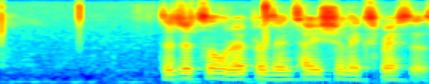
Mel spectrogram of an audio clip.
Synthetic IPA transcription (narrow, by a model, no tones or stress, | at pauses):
d̥ɪd͡ʒɪtʰəlɹɛpʰɹɛzɛ̃ntʰeɪʃə̃nɛkspɹɛsə̰z̥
